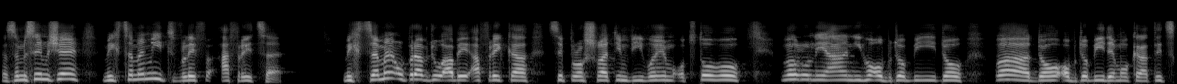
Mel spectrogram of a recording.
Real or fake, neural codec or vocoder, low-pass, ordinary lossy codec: fake; codec, 16 kHz, about 1 kbps, DyCAST, with the encoder's durations; none; none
